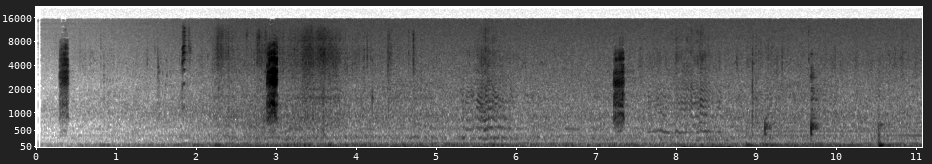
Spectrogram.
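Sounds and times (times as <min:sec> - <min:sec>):
low background hum: 0:00.1 - 0:11.0
purple heron uttering hoarse croaks: 0:02.8 - 0:03.1, 0:07.2 - 0:07.5.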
